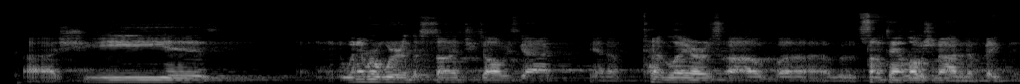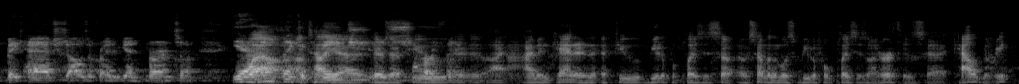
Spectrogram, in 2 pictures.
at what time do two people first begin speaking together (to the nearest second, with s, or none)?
13 s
